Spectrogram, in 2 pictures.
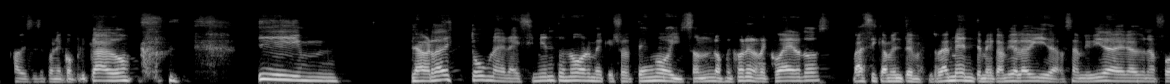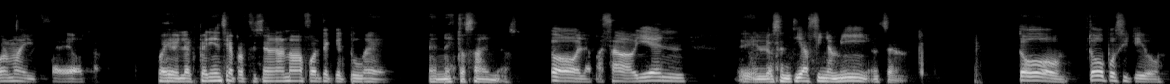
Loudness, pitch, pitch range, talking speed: -19 LUFS, 155 Hz, 140-170 Hz, 165 wpm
